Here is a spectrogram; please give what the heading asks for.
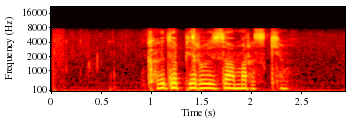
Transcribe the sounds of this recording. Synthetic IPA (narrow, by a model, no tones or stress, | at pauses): kʰaɡd̪apʲervɨjəzamɐɾskʲɪ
